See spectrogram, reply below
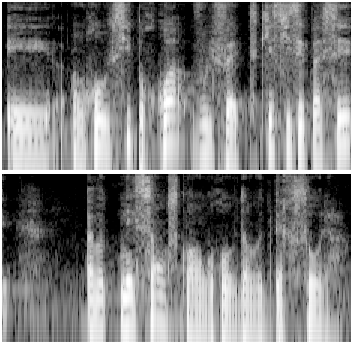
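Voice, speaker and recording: A man's voice: on the high side, normal speed, warm tone, slightly rough. A man hosting the video, opening it and introducing his guest in a loose, informal way. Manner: loose and informal, trailing off with "quoi". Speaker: host. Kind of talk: casual introduction.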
